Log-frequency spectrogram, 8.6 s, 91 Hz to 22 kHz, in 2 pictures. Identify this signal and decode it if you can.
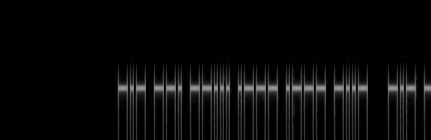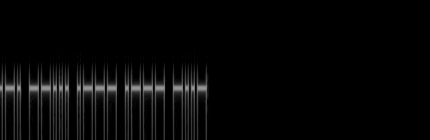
Morse code, heard as a keyed tone, about 40 wpm, 700 Hz. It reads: KG7JJX KG7JJX
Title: USA Call Signs Repeated 2x 40wpm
